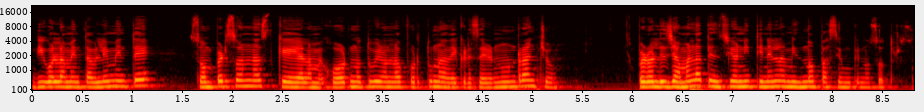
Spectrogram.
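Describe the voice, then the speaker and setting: Talking at a fairly quick pace, a woman keeps her fairly high voice in a flat monotone. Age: 20s. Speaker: veterinarian and young rancher. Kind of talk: casual chat.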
